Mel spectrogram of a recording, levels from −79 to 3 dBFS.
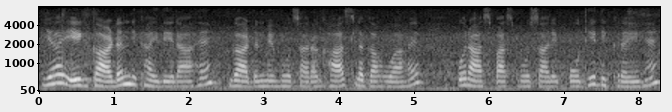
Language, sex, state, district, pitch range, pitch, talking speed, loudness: Hindi, female, Punjab, Pathankot, 180-220 Hz, 185 Hz, 165 wpm, -19 LUFS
